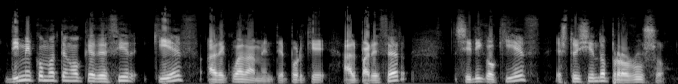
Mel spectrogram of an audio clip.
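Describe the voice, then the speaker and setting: A man's voice: mid-range voice, animated, normal speed, a bit bright, no room sound, clean studio sound. A man hosting a radio interview, talking in a conversational, reflective way. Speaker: radio host.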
